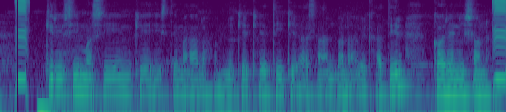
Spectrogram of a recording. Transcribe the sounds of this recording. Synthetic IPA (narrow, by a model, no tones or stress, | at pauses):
kɾisiməsinkeist̪emalɦəmnikekʰet̪ikeʔa̰sa̰nbəna̰wekʰat̪iɾ | kʌɾenisʰʌn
